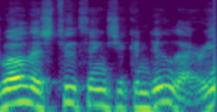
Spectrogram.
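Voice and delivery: mock steady, soothing voice. Retelling what the director said to calm a nervous actor: imitating a calm director. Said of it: "And he's very calm, very calm".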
